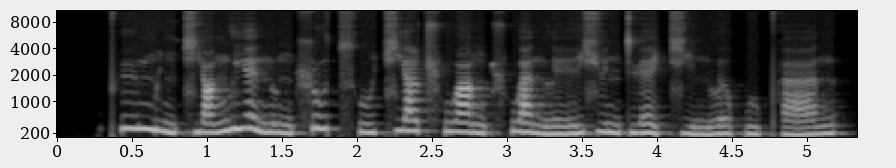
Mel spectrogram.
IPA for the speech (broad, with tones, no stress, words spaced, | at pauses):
pʰy˥mi˨˩ŋt͡ɕjɑ˧˥ŋ ljɛ˥˩n̪ʊ˨˩ŋʂu˥ t͡sʰu˧˥t͡ɕjä˥ ʈ͡ʂʰwɑ˥˧ŋʈ͡ʂʰwa˥˩nle˧˥ɪ̯ɕy˥˧n t̪ɥɛ˥˩t͡ɕi˨˩nlɤ˥˩pu˧˥ pʰa˧˥n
